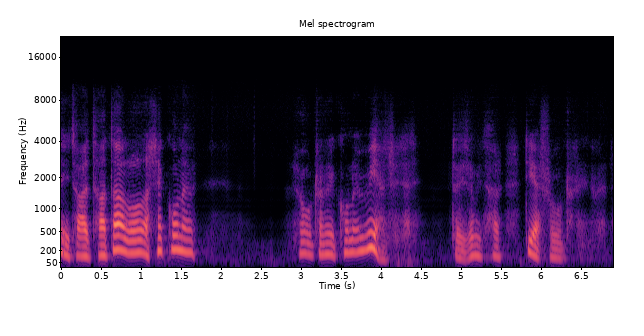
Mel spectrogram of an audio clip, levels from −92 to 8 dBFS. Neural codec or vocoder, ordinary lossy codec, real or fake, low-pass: codec, 24 kHz, 0.9 kbps, DualCodec; none; fake; none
